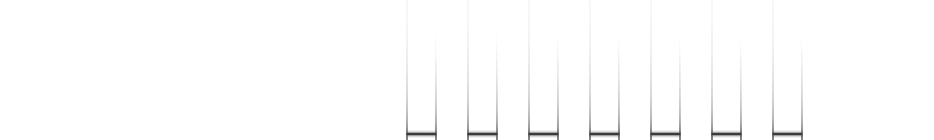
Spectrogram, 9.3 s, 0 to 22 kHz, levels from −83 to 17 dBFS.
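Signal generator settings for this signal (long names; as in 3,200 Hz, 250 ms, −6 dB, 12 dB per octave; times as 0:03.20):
tone bursts 1,010 Hz, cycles 292, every 0.61 s, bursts 7, −5 dBFS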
